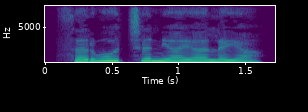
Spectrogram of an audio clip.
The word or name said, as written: ಸರ್ವೋಚ್ಚನ್ಯಾಯಾಲಯ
